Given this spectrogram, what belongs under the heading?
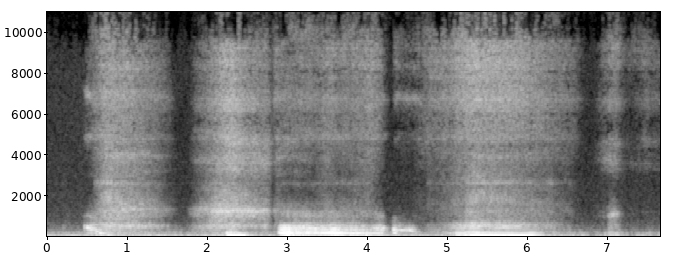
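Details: Real, unacted daytime nap by someone with daytime sleepiness, recorded as snoring with sleep apnea episodes: loud, rough snores and heavy breathing broken by short gaps; obstructive sleep apnea snoring.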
